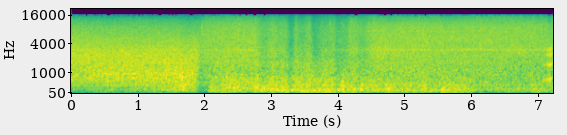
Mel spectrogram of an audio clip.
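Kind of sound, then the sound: nature, thunder and rain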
